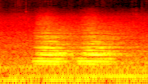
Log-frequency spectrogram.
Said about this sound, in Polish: Stację wypełnił dźwięk nadjeżdżającego pociągu.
